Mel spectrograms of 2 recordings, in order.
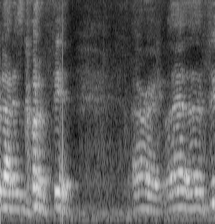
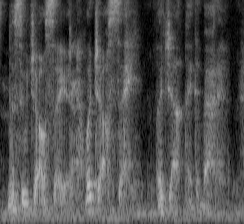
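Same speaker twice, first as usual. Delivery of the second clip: unvoiced whisper to herself; 8 semitones lower, 18 dB quieter than usual. Real, not acted. Reading the live comments to herself, whispered. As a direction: breathe the words, barely there.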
